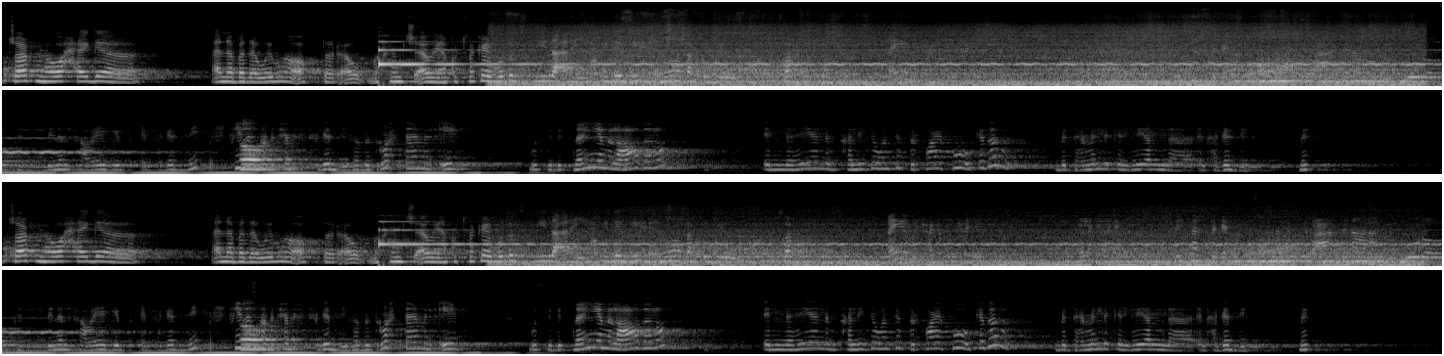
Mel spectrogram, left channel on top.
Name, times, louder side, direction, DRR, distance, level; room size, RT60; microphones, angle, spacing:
voice 1, 0.0-1.4 2.1-7.4 7.8-8.0 16.8-17.0, left 2 dB, 20° left, 9 dB, 0.8 m, -29 dB
sound 1, 3.8-15.8, left 5 dB, 50° left, 4.3 m, -34 dB
sound 2, 4.8-14.3, left 2 dB, 70° left, 1.1 m, -29 dB
sound 3, 7.0-19.2, right 1 dB, 55° right, 0.9 m, -38 dB
voice 2, 8.9-10.3 10.7-11.2 11.6-19.1 19.7-21.1 21.4-21.5 22.0-24.5 24.9-26.9 27.4-27.5, right 1 dB, 20° right, 7 dB, 1.9 m, -37 dB
28.5 x 22.5 x 9.3 m, 2.2 s
head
